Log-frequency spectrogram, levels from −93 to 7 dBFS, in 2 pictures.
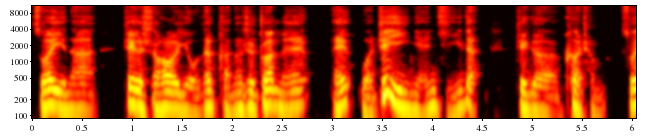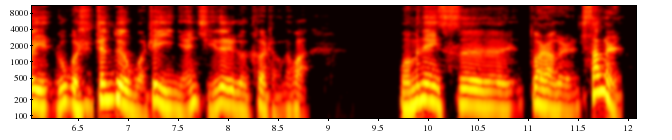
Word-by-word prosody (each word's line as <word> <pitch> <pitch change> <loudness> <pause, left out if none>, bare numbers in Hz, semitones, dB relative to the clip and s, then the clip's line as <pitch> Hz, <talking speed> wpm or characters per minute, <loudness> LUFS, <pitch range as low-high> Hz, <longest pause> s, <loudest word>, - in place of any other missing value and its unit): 所 150 +2 +4
以 145 -2 +3
呢， 130 0 -6 0.3
这 170 -2 +5
个 150 - +5
时 130 -1 -2
候 140 +1 +4
有 120 -4 -6
的 145 +5 0
可 120 - -8
能 130 +3 -4
是 135 +1 -1
专 155 +4 +3
门， 145 +2 -4 0.3
诶， 150 +5 +2
我 115 -4 -6
这 240 - +5
一 155 - +4
年 130 +1 -5
级 120 +2 -8
的 - - -2 0.3
这 140 - +1
个 120 -4 -6
课 145 +5 -1
程， 120 -2 -12 0.2
所 155 +1 +3
以 150 -2 +2
如 160 +5 -1
果 150 - +3
是 145 +3 -4
针 200 +6 +3
对 200 -3 +8
我 125 -8 -1
这 115 - +2
一 150 -5 +1
年 135 +5 -5
级 150 -5 -6
的 175 - +3
这 155 - +1
个 135 -2 -5
课 150 +4 -3
程 115 -1 -16
的 125 - -13
话， 135 - -6 0.9
我 140 0 -1
们 165 +5 +2
那 200 -2 +4
一 165 - +1
次 145 -3 -1
多 170 -1 +2
少 150 -3 +2
个 130 - -4
人 125 +2 -12
3 265 - +5
个 240 - +6
人， 125 - -1
140 Hz, 275 characters per minute, -23 LUFS, 130-155 Hz, 0.9 s, 对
